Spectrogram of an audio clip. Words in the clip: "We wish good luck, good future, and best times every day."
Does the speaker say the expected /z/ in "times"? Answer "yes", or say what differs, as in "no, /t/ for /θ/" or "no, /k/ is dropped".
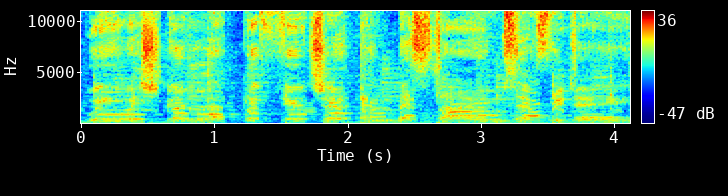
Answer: yes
